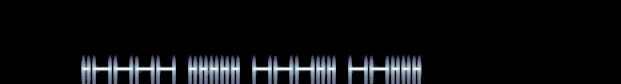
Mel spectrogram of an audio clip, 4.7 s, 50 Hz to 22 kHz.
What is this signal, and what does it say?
Morse code, heard as a keyed tone, about 30 wpm, 700 Hz. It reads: 1587
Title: Numbers - 4-Digit 30wpm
